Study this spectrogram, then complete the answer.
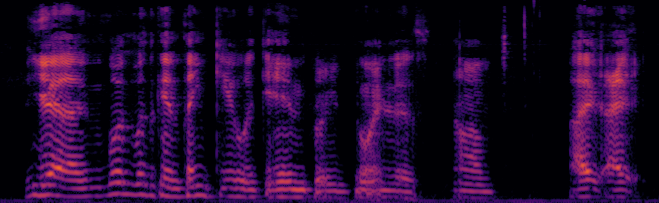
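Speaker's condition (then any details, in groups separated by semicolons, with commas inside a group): Cerebral palsy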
